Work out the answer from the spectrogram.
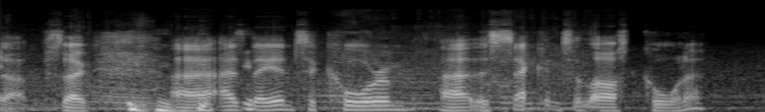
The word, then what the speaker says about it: Coram: It's not Karam. Everyone is just kind of taking it steady. It's not Karam. No, Phil. I have to correct the pronunciation a little bit, but there are Coram into Murray's great combination.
